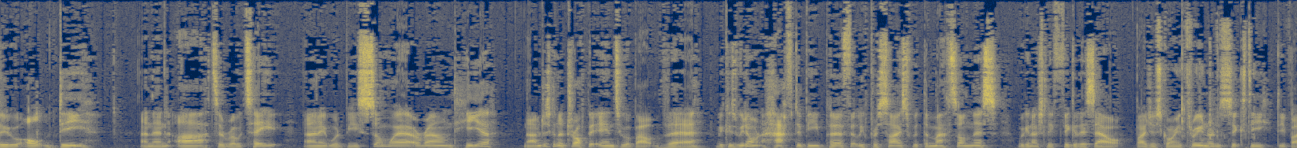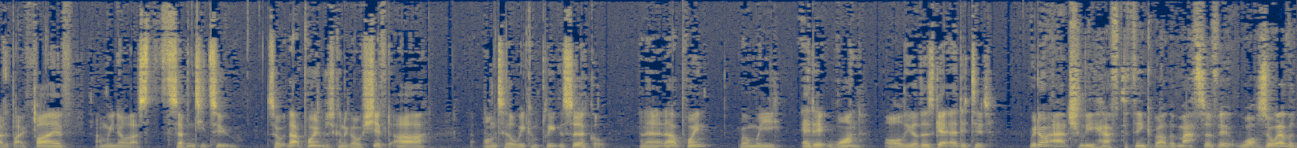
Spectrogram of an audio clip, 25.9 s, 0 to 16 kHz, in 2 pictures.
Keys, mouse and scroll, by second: 0.4 alt+d, 10.3 click, 16.8 shift+r, 17.3 shift+r, 17.9 shift+r, 18.8 middle click, 19.4 Tab, 19.7 middle click, 20.1 click, 20.7 click, 21.1 click, 21.6 click, 21.9 middle click, 24.8 click.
